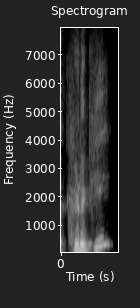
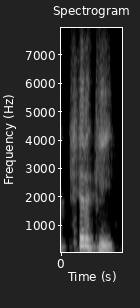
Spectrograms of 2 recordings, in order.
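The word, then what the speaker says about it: खिड़की: Okay, I couldn't call it as khidki. I pronounced it as khirki because I could not do the r.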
